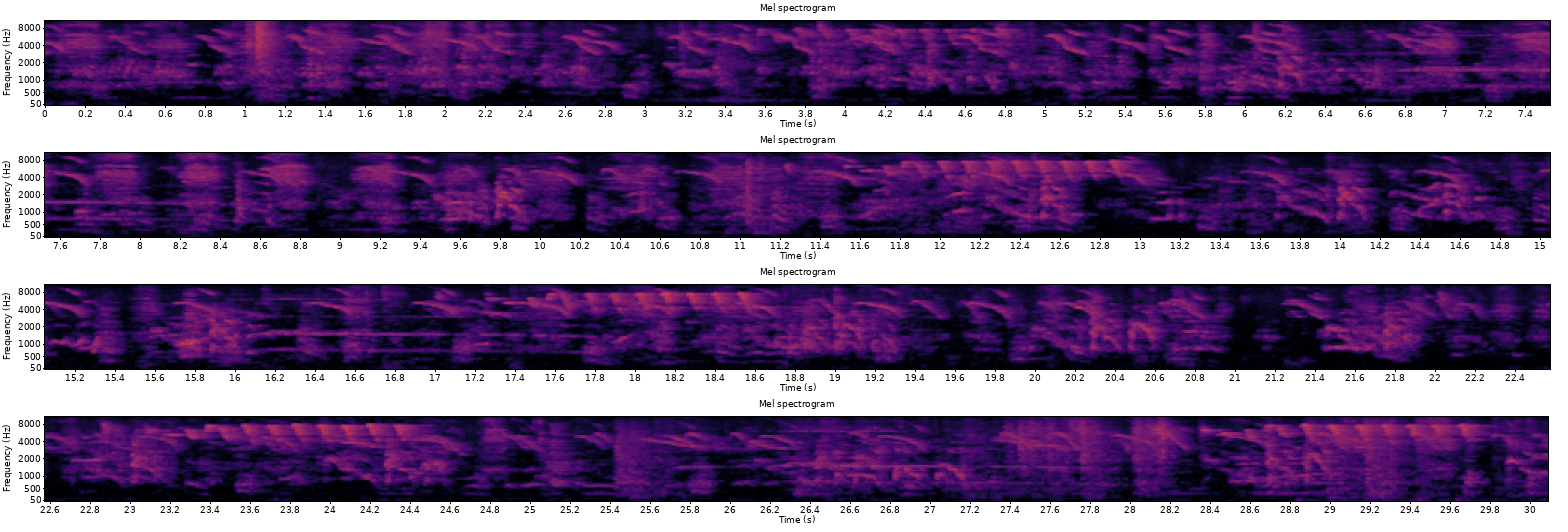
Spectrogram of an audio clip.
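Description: A backyard flock of chickens clucking and calling continuously, with a rooster crowing about three times.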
